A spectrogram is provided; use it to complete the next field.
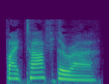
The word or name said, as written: phytophthora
